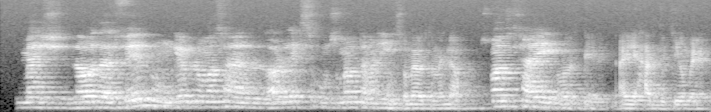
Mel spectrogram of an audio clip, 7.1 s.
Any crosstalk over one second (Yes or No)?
No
